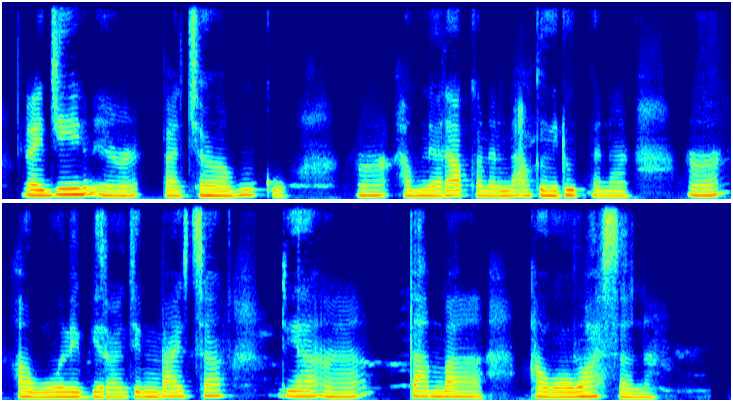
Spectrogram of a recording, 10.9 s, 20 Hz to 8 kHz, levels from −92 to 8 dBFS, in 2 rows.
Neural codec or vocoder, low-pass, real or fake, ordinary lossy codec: codec, 16 kHz, 1 kbps, X-Codec, HuBERT features, trained on balanced general audio; none; fake; none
